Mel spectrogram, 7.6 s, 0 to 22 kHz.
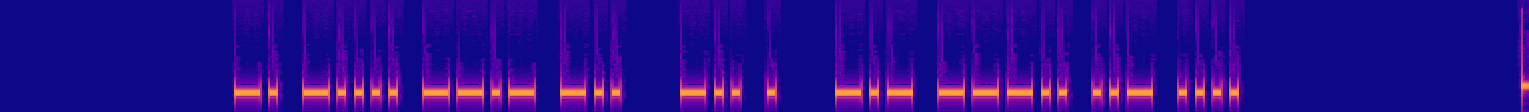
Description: Morse code, heard as a keyed tone, about 28 wpm, 700 Hz. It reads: N6QD DE K8UH
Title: USA Callsign DE Callsign - 4 Characters - 28wpm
